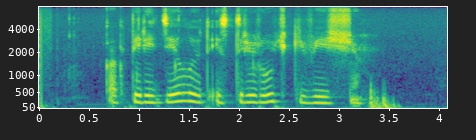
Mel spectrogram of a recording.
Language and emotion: Russian, neutral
